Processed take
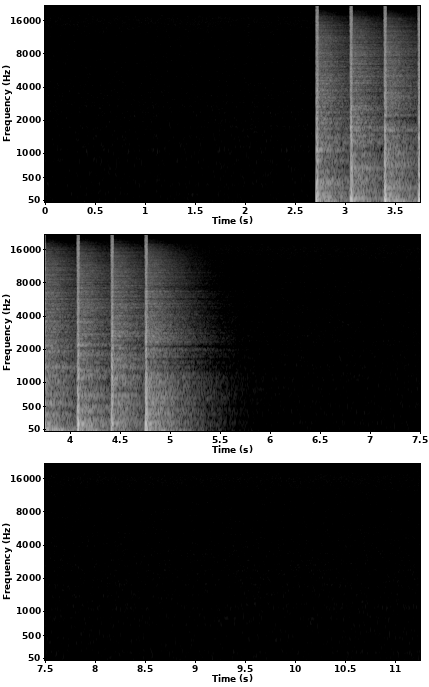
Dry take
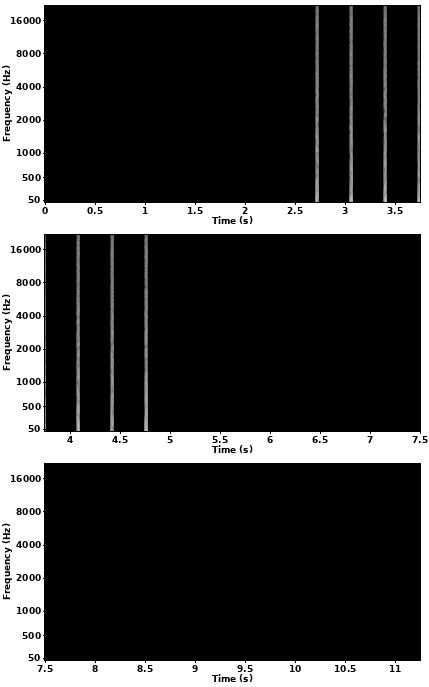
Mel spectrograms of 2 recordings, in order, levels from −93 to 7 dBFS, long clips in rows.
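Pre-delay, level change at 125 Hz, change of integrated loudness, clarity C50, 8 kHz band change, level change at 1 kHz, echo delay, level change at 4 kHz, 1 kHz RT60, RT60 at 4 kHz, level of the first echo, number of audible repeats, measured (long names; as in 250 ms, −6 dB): 3 ms, +6.0 dB, +5.0 dB, 8.5 dB, +5.5 dB, +5.5 dB, no echo audible, +5.5 dB, 1.1 s, 1.0 s, no echo audible, no echo audible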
